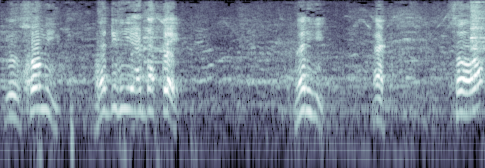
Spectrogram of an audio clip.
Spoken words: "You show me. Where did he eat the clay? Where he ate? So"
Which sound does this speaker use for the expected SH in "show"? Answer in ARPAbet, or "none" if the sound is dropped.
S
